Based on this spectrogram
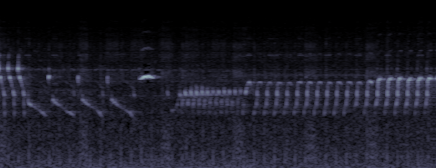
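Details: Singing canary gives a series of falling slurred whistles and one sharp high note, then a buzzy low trill that shifts into a quickening repeated trill, rising and growing louder at the end.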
